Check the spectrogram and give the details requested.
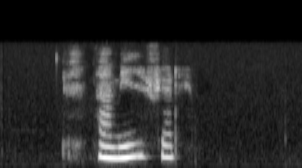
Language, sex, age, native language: Icelandic, male, 8, Icelandic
